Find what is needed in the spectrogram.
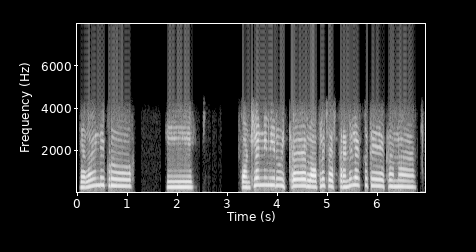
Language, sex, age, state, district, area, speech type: Telugu, female, 45-60, Andhra Pradesh, East Godavari, rural, conversation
